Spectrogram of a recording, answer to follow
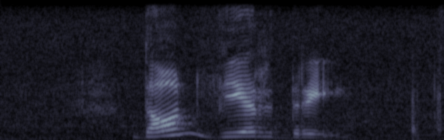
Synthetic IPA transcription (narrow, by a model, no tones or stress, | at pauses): dɐnviərdɾi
